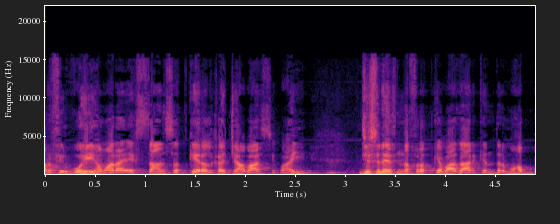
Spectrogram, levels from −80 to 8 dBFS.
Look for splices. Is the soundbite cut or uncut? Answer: uncut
